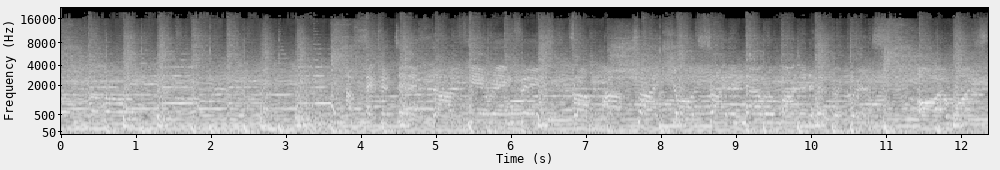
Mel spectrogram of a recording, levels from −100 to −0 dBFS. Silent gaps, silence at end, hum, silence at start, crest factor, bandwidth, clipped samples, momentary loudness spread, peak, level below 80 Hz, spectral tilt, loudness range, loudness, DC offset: none; 0 s; none; 0 s; 10 dB; 19 kHz; under 0.1%; 2 LU; 0 dBFS; -22 dBFS; -5 dB/octave; 0 LU; -10 LUFS; under 0.1%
